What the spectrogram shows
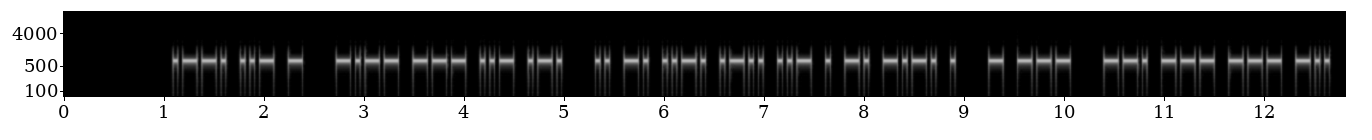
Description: Morse code, heard as a keyed tone, about 25 wpm, 700 Hz. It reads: PUT YOUR INFLUENCE TO GOOD
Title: Sentences from Top 1100 Words 25wpm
